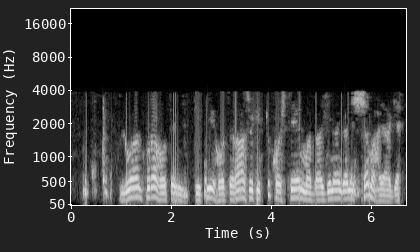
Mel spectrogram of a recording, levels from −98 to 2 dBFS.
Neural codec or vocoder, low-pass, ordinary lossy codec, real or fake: none; 7.2 kHz; AAC, 16 kbps; real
